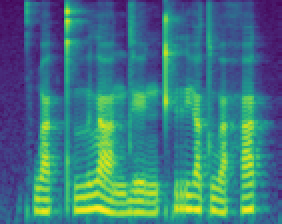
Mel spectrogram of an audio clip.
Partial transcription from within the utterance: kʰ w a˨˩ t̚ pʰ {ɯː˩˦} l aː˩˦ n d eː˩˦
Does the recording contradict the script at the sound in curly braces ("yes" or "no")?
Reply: yes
